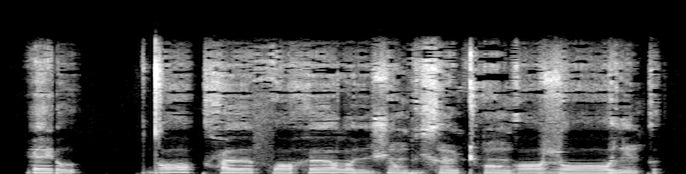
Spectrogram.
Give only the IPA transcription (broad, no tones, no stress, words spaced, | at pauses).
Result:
ɽɛɽʊ | dɔːkħœː fɔhœː lˠyːʃɔ̃bi xœ̃ ʈʰɔ̃ɡɔː ɮɔːlʲœ̃k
